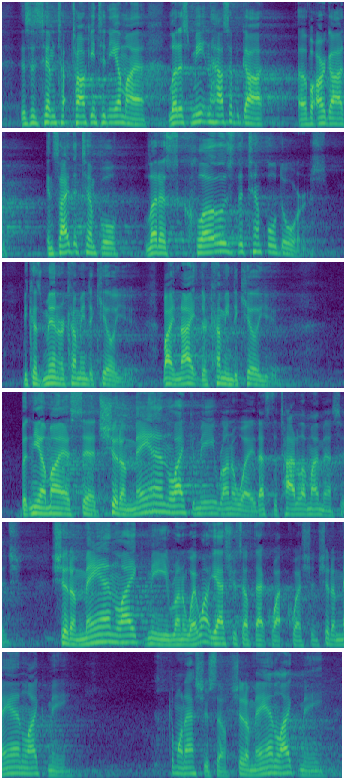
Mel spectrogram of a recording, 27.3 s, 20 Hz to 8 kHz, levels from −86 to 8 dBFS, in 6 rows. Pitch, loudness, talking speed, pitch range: 130 Hz, -18 LUFS, 185 wpm, 115-150 Hz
